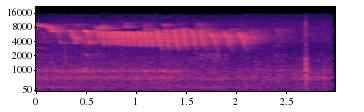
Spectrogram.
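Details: Puerto Rican bullfinch, an endemic forest bird of Puerto Rico, giving a peculiar song: a high thin trill of rapid buzzy notes, starting higher and sliding slightly down, about two seconds long, over a faint noisy background.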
